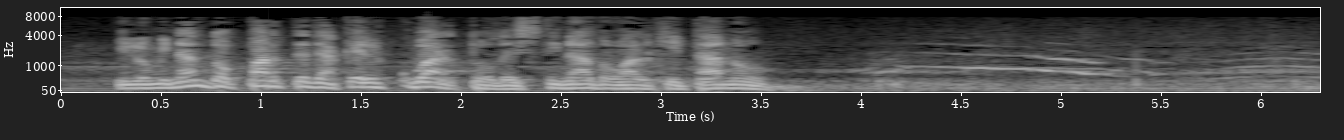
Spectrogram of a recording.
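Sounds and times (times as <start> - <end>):
low steady rumble: 0.0 - 6.2
speech: 0.3 - 3.6
mournful eerie howl echoing on a full-moon night after a storm: 3.8 - 6.2.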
